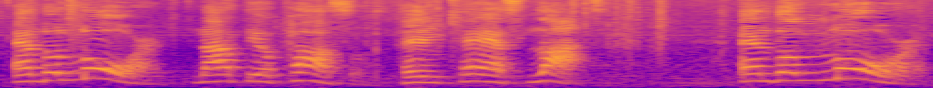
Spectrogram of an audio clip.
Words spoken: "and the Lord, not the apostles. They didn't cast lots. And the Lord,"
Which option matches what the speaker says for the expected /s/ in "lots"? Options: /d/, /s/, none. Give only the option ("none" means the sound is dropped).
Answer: none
